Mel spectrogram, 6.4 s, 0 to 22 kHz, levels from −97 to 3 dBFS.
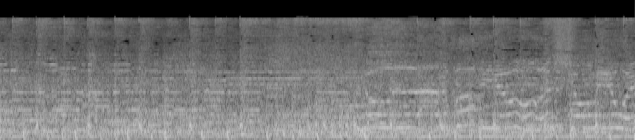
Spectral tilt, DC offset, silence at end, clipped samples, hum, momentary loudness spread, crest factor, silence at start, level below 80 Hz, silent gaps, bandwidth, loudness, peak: -5 dB/octave; under 0.1%; 0 s; under 0.1%; none; 3 LU; 14 dB; 0 s; -40 dBFS; none; 13.5 kHz; -23 LUFS; -8 dBFS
